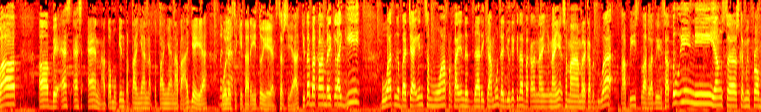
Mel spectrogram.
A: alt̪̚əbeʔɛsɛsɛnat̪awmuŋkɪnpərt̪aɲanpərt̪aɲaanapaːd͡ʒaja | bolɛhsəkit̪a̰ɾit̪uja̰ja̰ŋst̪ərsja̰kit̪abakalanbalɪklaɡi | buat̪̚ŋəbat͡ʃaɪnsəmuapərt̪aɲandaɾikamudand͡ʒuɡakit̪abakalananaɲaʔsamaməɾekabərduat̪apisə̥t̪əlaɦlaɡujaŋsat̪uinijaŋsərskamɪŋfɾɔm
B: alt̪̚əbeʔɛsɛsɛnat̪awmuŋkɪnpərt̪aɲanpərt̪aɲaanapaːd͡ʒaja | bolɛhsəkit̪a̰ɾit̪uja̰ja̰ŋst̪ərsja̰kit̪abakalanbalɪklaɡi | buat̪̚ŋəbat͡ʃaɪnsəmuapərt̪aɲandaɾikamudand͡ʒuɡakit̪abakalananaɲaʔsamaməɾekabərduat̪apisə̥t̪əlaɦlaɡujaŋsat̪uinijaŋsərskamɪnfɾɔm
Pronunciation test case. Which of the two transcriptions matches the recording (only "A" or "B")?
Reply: A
